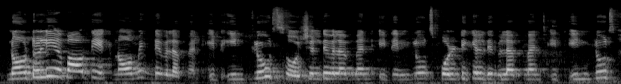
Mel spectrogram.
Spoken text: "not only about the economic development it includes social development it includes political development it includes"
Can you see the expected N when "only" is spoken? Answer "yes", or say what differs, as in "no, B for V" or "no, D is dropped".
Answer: no, N is dropped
